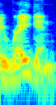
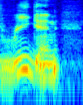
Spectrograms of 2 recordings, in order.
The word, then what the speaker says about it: Regan: Yeah, and you said it right, because a lot of people would say Reagan, but her name is Regan. She's upper class, so it's like regal.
